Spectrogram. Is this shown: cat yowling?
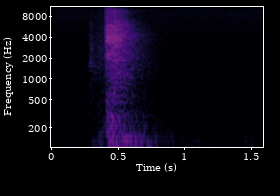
no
